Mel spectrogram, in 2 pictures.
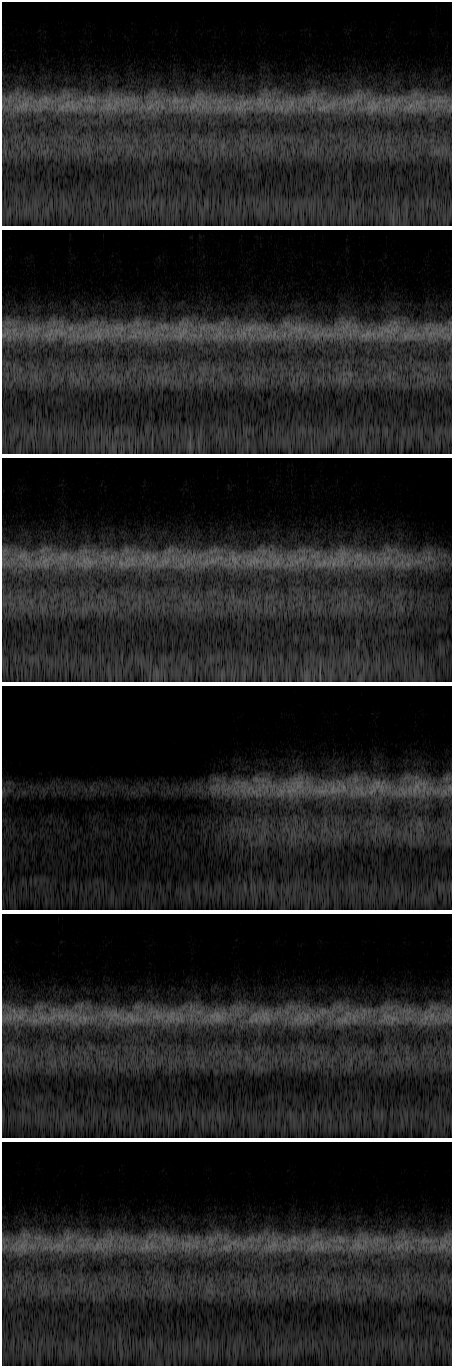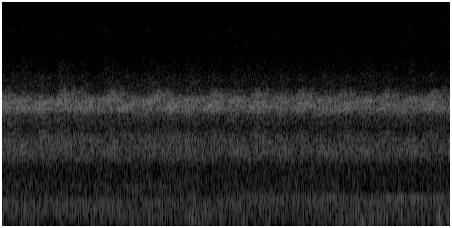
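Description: A dense, steady, high-pitched chorus of many small calling animals, as heard in woods at night. It cuts out for about two seconds midway, then resumes.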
